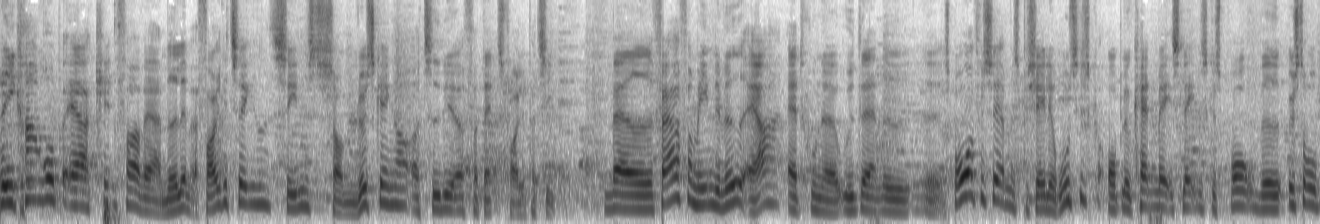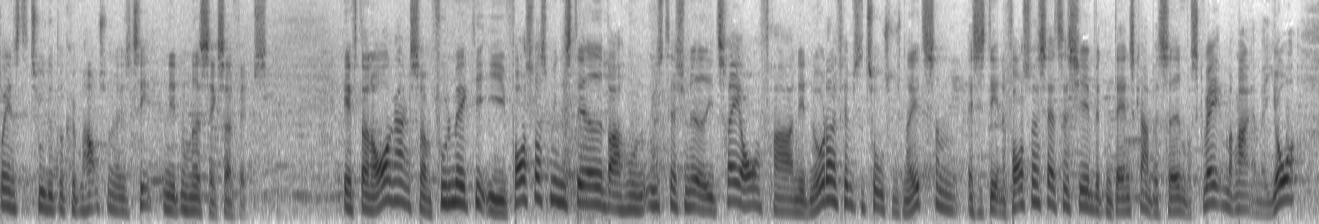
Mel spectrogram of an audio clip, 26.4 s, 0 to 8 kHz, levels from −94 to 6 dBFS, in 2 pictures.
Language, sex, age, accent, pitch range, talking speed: Danish, male, 30-49, native, 130-195 Hz, 170 wpm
